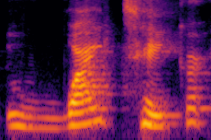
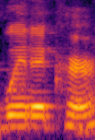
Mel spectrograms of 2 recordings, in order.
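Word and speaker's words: Whittaker: Uh, W White Taker. Is it Whitetaker? Is that how it's pronounced? Whitaker. Whit Whitaker. Okay.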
